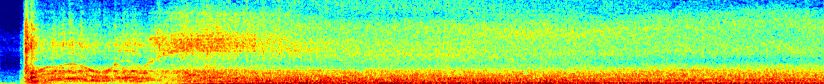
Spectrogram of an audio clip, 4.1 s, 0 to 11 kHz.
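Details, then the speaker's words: Truck sat for years, 179,000 miles, started by jumping the starter solenoid posts after starter only clunked: quick crank, fires instantly into a steady, even idle with no stumble; healthy start. "Just like that, it's running, which is wonderful. So, this truck's been sitting here for years. Fires right up. Sounds like a good one to me."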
